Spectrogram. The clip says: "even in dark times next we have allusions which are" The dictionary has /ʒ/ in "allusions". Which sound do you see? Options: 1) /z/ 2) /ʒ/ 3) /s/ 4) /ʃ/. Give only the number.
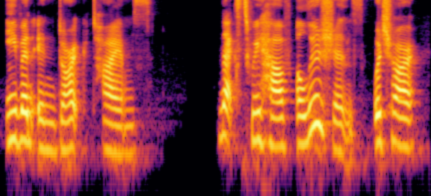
2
